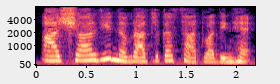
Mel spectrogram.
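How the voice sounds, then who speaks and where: A woman's voice: a little high, normal speed, a bit bright. A woman reads a formal scripted regional news bulletin on the radio as the newsreader. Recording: dull lo-fi radio broadcast.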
